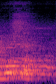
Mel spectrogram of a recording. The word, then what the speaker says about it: Ibu Sud: Ya, bacanya Ibu Sud.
